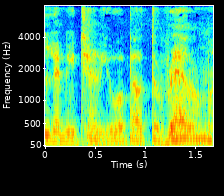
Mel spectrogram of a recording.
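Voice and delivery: very quiet, very low, hushed, sly, scheming murmur. Recounting how an actor's voice changed by the end, mock-mischievous Baelish voice. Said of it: "that was his mischievous voice".

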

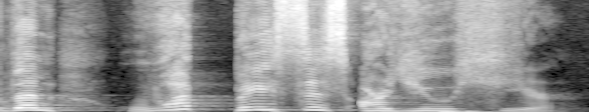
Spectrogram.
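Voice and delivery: slow, mock exasperated, frustrated tone. Retelling a preacher's imagined talk with the thief: imitating a frustrated question. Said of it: "And out of frustration".

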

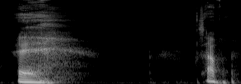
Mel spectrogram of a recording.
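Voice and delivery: depressed, defeated tone. Announcing a pick to the group, sounding depressed. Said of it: "That sounded depressed".

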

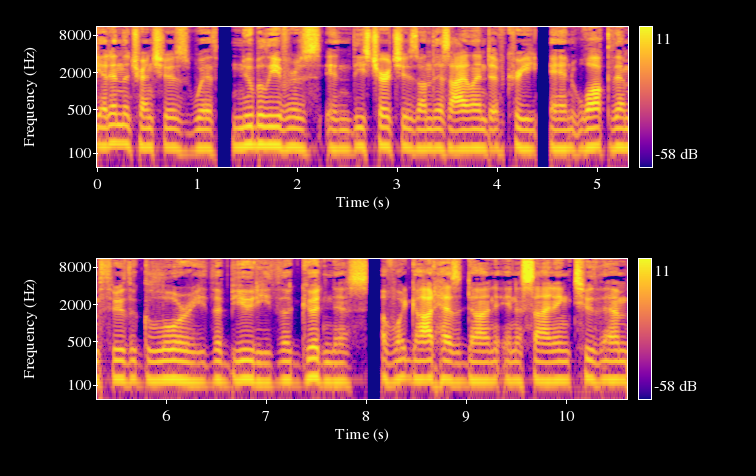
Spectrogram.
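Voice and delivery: normal talking voice

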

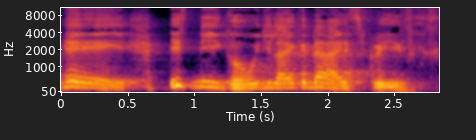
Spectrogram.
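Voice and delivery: very high-pitched put-on Italian accent. Acting out how you imagine the guest going up to kids, in a put-on Italian accent. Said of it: "I could never get bored of the accents".

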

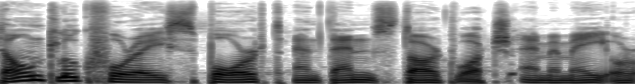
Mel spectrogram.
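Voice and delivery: normal talking voice

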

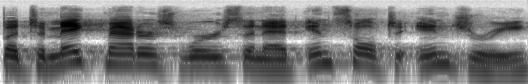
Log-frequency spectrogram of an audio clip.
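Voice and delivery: plain

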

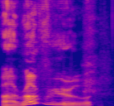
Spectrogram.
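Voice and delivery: dog-like cartoon voice. Recapping a Simpsons episode, quote Homer on the phone in a Scooby-Doo-esque voice. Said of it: "It's a very Scooby-Doo-esque voice".

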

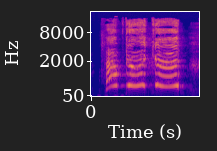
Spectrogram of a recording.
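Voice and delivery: very high, squeaky voice.

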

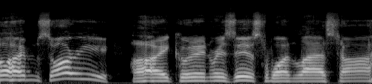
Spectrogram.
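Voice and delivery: ethereal ghost voice. Describing how a character got pranked, quoting his last words: ethereal Old Man Hillhurst voice. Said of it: "we literally get an ethereal voice".

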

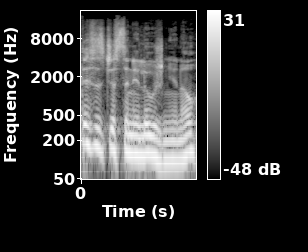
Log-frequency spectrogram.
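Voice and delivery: ordinary delivery, nothing marked

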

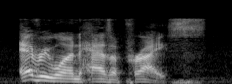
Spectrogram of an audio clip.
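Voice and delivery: ordinary delivery

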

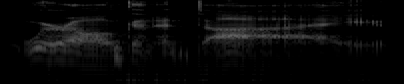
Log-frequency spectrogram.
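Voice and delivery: chilling, very low, soft, slow murmur. Retelling a favourite movie line reading: imitating Tina's chilling line reading. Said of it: "she just turns to them and she says".

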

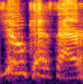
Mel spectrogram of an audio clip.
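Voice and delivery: high, shouted, yelling-out voice. Recounting a woman at the movies shouting at the speaker's dad, retelling her yell. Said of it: "She was like".

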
